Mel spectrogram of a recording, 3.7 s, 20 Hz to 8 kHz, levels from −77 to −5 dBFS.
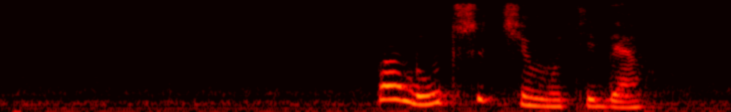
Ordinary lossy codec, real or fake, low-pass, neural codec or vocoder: Opus, 16 kbps; real; 7.2 kHz; none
